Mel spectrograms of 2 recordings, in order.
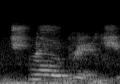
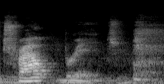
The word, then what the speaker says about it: Trowbridge: Trowbridge, you had it correct. Gotcha. Oh, I thought it was Trout Bridge. Nope, T-R-O-W.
